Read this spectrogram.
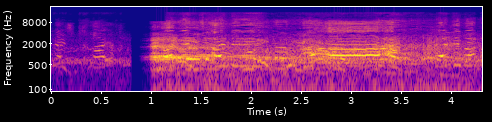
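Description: A crowd of young men and women shouts and cheers loudly.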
